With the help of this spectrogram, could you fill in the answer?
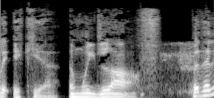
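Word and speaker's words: IKEA: My friends Nan used to call it Ikya and we laugh but then it turns out that's how you pronounce it. Ikya, that's how you pronounce it.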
